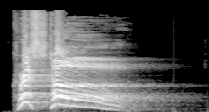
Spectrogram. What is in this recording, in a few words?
Announcement; Krystal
